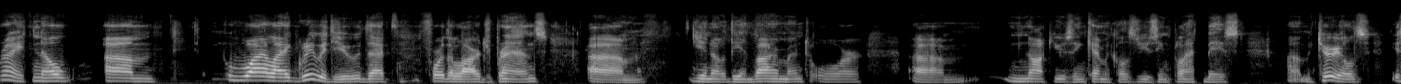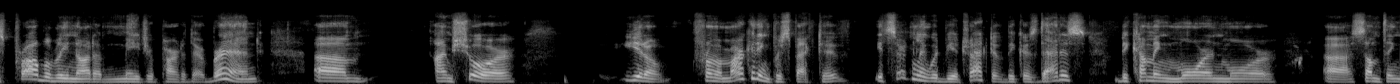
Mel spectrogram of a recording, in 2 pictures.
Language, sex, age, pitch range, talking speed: English, male, 60-79, 125-165 Hz, 125 wpm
